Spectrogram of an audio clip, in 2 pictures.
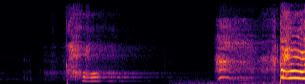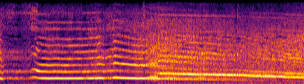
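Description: Yue opera performer's long wailing cry of 'bu' ('no'), held high and sliding slowly downward, over low orchestral accompaniment, after a short cry about a second in.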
